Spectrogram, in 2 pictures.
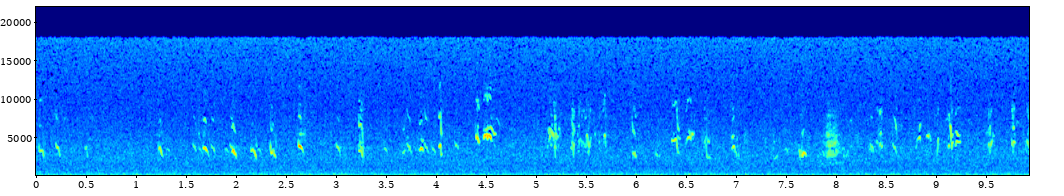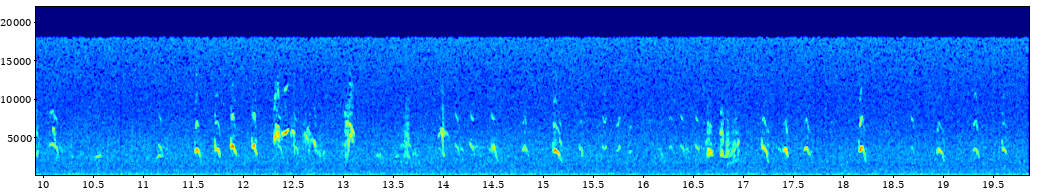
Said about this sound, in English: Oh, bird, stop. Recording that same bird.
